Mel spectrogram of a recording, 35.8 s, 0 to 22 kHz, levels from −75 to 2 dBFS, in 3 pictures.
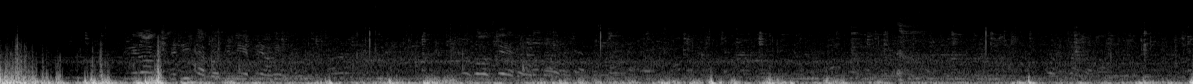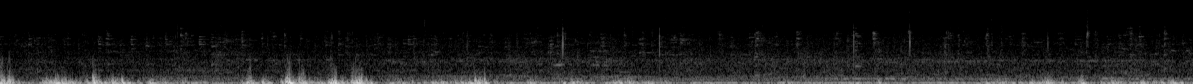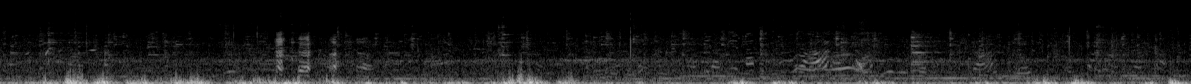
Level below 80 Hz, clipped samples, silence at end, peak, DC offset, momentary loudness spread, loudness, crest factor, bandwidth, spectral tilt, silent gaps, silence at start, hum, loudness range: -28 dBFS; under 0.1%; 0 s; -6 dBFS; under 0.1%; 15 LU; -31 LUFS; 22 dB; 6.2 kHz; -8.5 dB/octave; none; 0 s; none; 9 LU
